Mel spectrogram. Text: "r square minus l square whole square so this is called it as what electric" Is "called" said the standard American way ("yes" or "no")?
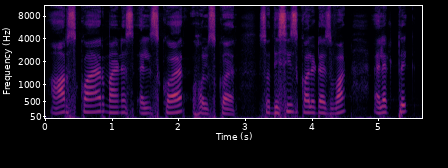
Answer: no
